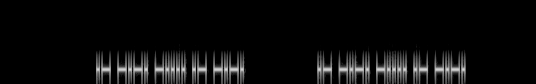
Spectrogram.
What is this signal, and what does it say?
Morse code, heard as a keyed tone, about 44 wpm, 700 Hz. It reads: AC6AC AC6AC
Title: Call Signs Repeated 3x - 45wpm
